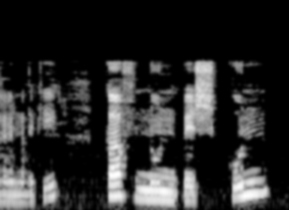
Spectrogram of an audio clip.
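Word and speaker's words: كُنْ: আমরা প্রথম লাইন দেখি কাফে পেশ নুনে জজম একসাথে উচ্চারণ কুন এই কাফ আর নুন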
